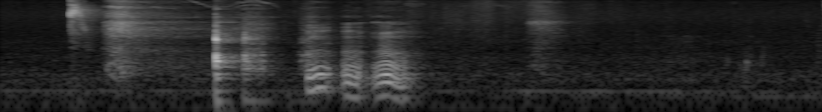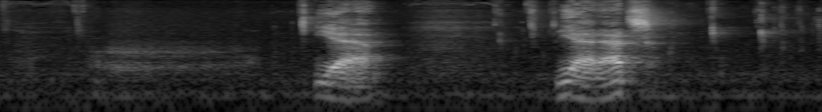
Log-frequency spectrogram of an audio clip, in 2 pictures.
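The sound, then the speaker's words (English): Quiet sipping of a drink being tasted, with soft slurps and a few light clinks of a glass, followed by two breathy, airy slurping draws separated by near silence. “Let me take another sip.”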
